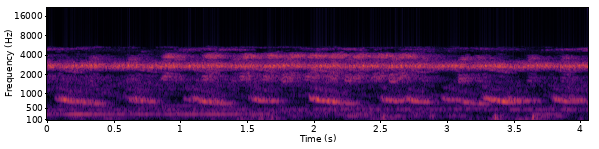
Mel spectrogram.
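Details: Frogs at a lake after dark give spaced, short, slurred notes that drop in pitch, roughly three per second, against a continuous high insect buzz and faint low rumbles.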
